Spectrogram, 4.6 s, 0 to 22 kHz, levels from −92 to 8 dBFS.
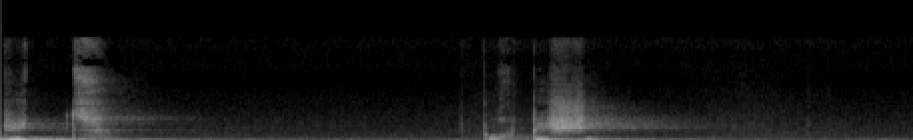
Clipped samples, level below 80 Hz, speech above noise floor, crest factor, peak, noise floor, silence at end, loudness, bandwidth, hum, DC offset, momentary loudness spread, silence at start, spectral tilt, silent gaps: under 0.1%; -68 dBFS; 28 dB; 22 dB; -20 dBFS; -64 dBFS; 1.1 s; -37 LUFS; 16 kHz; none; under 0.1%; 27 LU; 0 s; -4.5 dB/octave; none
